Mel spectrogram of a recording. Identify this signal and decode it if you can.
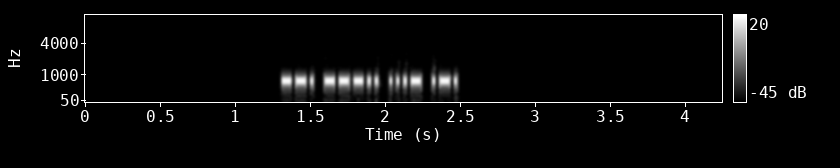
Morse code, heard as a keyed tone, about 53 wpm, 700 Hz. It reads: G8VR
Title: DXCC-100 Call Signs - 4 Characters - Repeated 3x - 50wpm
